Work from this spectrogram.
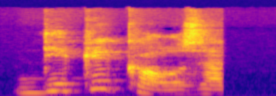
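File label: pronunciation "di che cosa", Italian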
